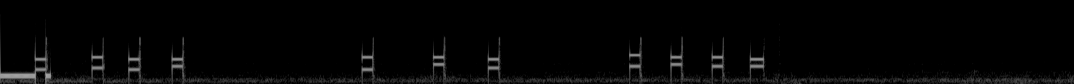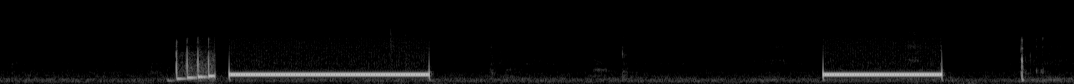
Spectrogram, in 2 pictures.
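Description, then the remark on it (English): A phone number is punched in with a quick series of touch-tone beeps in short clusters, then a loud, steady ringing tone sounds twice with a long pause between rings as a radio host calls a guest live on air. No one speaks. “All right, let's get this guy on the phone.”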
